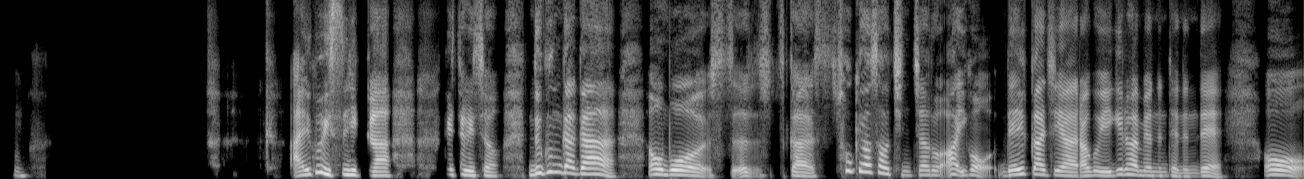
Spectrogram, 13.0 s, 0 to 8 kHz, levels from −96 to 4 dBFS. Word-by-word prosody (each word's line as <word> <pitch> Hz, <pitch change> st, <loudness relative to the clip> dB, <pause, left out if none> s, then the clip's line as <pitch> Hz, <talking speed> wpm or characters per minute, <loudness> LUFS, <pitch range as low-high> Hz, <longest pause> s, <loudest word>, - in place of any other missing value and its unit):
음. 165 Hz, -2 st, -14 dB, 1.8 s
아 -, -, -18 dB, 0.5 s
그 -, -, -18 dB
알고 230 Hz, +10 st, +2 dB
있으니까. 180 Hz, -5 st, +3 dB, 0.6 s
그쵸, 220 Hz, -1 st, -3 dB
그쵸. 180 Hz, -4 st, -1 dB, 0.3 s
누군가가 255 Hz, -, +3 dB, 0.3 s
어 225 Hz, +1 st, +4 dB
뭐 205 Hz, -5 st, +4 dB
스 165 Hz, -, -6 dB
스 185 Hz, -, -12 dB
그러니까 160 Hz, -5 st, 0 dB
속여서 325 Hz, -, -1 dB
진짜로 200 Hz, -1 st, -4 dB
"아 -, -, +3 dB
이거 200 Hz, +4 st, -3 dB
내일까지야."라고 190 Hz, -5 st, +1 dB
얘기를 205 Hz, +7 st, -2 dB
하면은 180 Hz, -5 st, -2 dB
되는데 145 Hz, -4 st, -4 dB, 0.4 s
어 210 Hz, -2 st, +1 dB
195 Hz, 235 characters per minute, -19 LUFS, 170-225 Hz, 1.8 s, 어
